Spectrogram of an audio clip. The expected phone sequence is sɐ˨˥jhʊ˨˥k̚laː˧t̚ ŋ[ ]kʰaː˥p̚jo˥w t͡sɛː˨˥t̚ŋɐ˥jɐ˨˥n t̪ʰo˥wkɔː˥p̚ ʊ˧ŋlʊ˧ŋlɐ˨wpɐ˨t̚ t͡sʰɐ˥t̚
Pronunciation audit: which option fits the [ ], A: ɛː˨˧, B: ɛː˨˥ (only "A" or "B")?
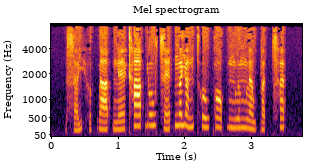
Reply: A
